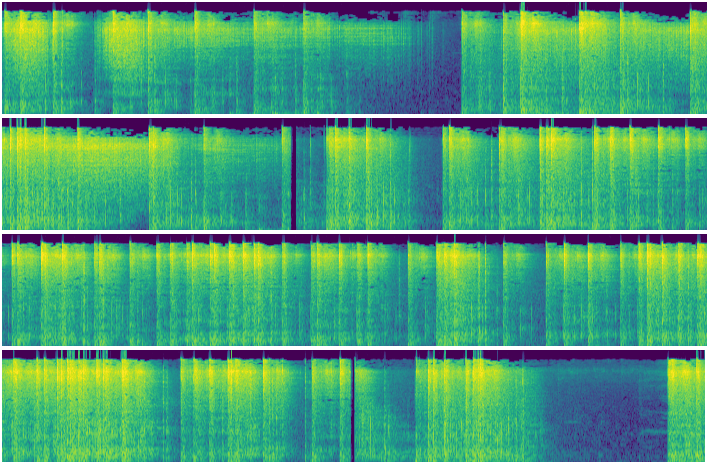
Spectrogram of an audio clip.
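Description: Fireworks bursting in rapid, overlapping succession: a dense run of loud bangs and crackle, with brief lulls about four seconds in and near the end.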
